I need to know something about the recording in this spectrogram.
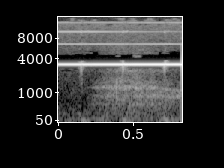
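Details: Simulated tinnitus from a small box, demonstrated by a former airline captain with severe tinnitus for about 25 years: a steady, piercing high-pitched tone imitating constant tinnitus.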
